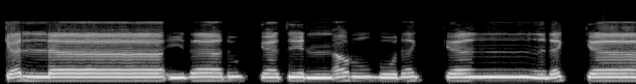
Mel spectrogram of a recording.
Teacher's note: Diulang lagi kalla, itu 4 harakat ya.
